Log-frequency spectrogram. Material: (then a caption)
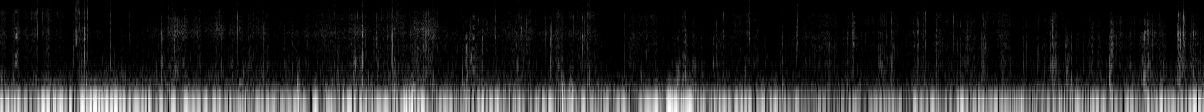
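Nylon. A filled blue nylon fabric sandbag with stitched pockets and black edging is held up and scratched and rubbed with long nails. Steady, brisk crinkling and scraping textures run throughout, with many short sharp ticks and bright rustle over a constant low rumble.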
